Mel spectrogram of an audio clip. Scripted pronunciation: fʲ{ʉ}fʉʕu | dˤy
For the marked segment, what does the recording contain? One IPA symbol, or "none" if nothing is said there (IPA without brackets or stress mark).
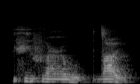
ʉ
